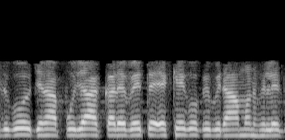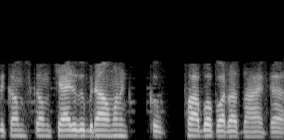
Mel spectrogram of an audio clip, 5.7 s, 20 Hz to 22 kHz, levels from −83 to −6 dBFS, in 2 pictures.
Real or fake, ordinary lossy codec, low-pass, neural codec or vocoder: real; MP3, 24 kbps; 3.6 kHz; none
